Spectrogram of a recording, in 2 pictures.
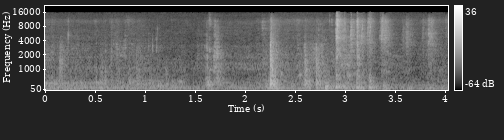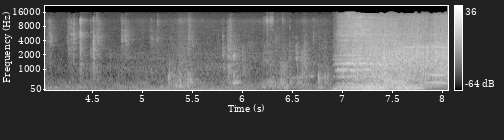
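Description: Soft clicks and clatter of a DVD player's disc tray and buttons as a disc is loaded. About seven seconds in, loud applause and music start abruptly.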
